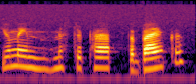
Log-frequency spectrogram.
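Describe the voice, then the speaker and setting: A woman's voice: a little high, fairly even intonation, normal speed, lightly acted. A woman playing an easygoing, informal American frontier saloon woman in a 1950s radio western. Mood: puzzled. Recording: muffled 1950s radio recording.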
